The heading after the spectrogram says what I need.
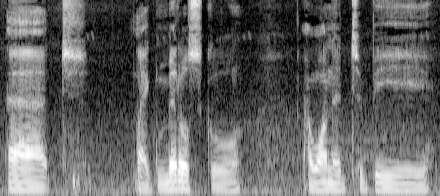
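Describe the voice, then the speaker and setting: Steady insect noise from crickets and night creatures fills the recording as a young entrepreneur in his early twenties speaks from an empty outdoor parking lot. His lowish voice is very slow, casual and reflective, as he works out his phrasing in unscripted talk.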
